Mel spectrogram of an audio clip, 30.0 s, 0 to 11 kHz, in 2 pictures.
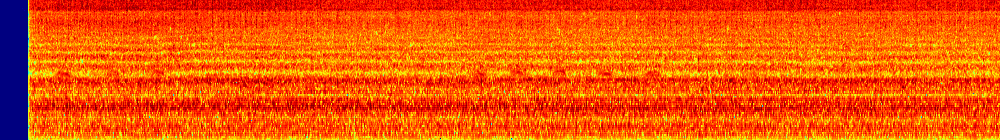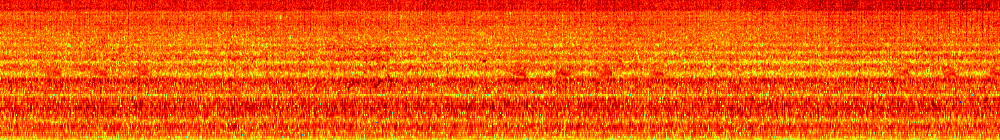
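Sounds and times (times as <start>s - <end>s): combine harvester running: 0.4s - 30.0s.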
